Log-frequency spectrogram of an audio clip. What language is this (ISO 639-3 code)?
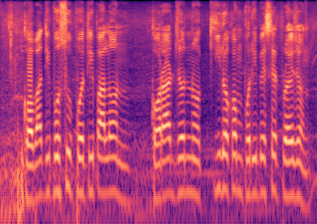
ben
